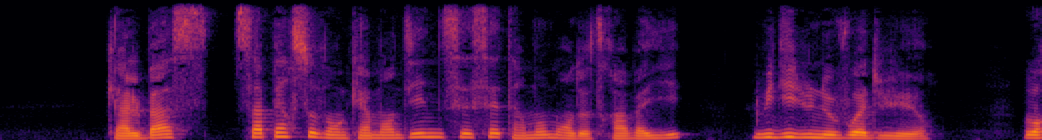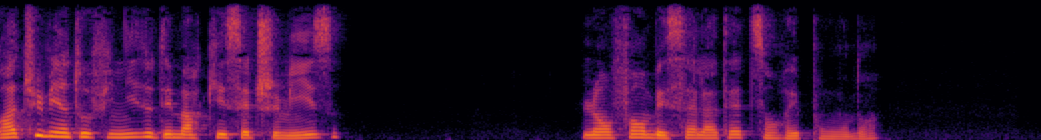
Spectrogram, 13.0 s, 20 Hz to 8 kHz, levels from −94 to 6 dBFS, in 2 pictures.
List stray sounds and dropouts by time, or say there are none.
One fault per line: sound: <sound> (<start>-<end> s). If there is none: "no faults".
no faults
